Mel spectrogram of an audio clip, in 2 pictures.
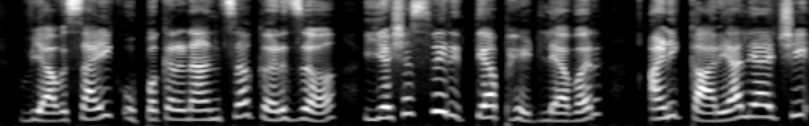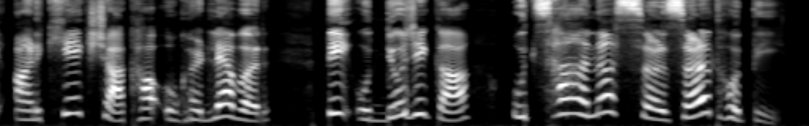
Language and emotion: Marathi, happy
